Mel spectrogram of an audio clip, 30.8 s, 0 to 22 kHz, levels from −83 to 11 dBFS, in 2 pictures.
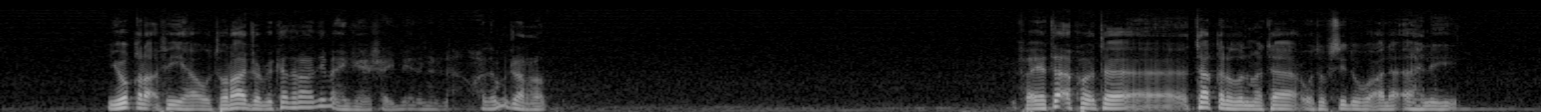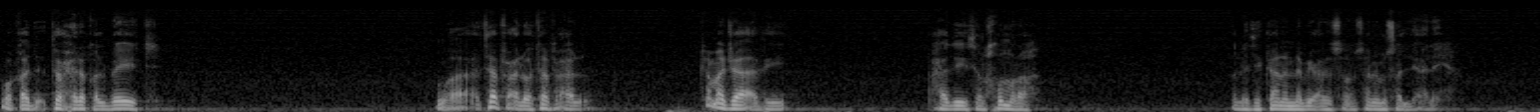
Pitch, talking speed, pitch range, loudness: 120 Hz, 70 wpm, 110-130 Hz, -28 LUFS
